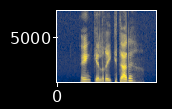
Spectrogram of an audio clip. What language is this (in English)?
Swedish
